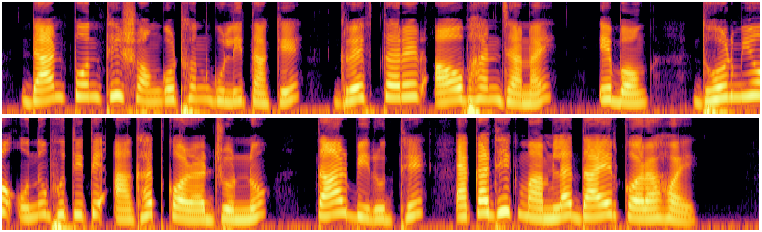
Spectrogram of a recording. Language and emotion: Bengali, neutral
